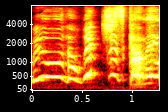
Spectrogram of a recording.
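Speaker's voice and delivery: odd, squeaky, weird, very high-pitched voice. Retelling how a film character acts after going insane: imitating a weird high-pitched voice. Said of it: "weird high-pitched voice".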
